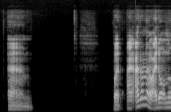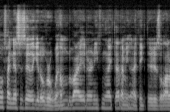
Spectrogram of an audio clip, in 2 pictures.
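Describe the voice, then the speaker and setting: A man at a very fast pace, fairly even in intonation, dry and close with no echo. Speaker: insurance broker, former server. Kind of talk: casual interview. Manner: monotone.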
